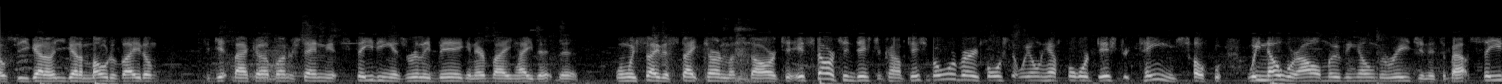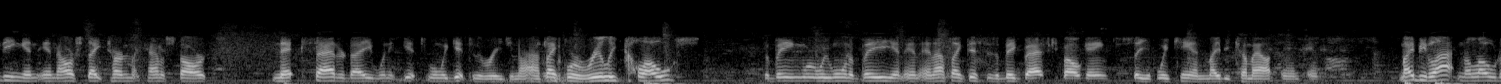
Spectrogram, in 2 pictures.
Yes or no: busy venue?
yes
